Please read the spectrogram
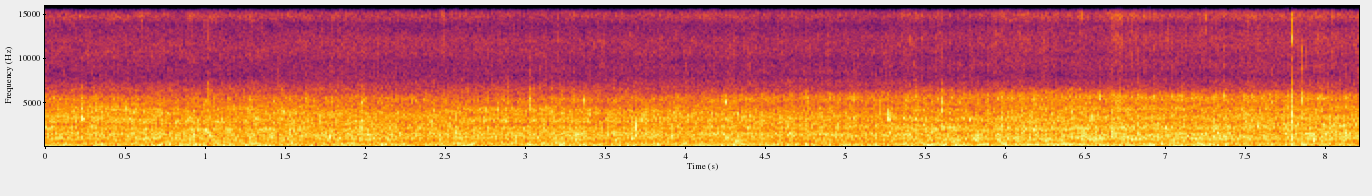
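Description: Shallow water swishing and sloshing steadily around a man wading and sweeping electrofishing probes through it.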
